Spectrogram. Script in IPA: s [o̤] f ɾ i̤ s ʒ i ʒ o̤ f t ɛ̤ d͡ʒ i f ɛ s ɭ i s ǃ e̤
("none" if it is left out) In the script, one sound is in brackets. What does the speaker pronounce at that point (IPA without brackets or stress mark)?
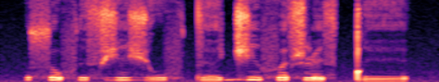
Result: o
